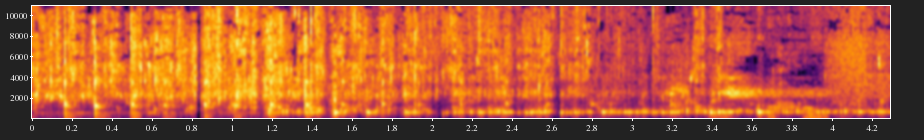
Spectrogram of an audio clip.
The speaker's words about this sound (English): I was just fucking with you. I had to take a piss, and I thought it would be better if I said I was.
